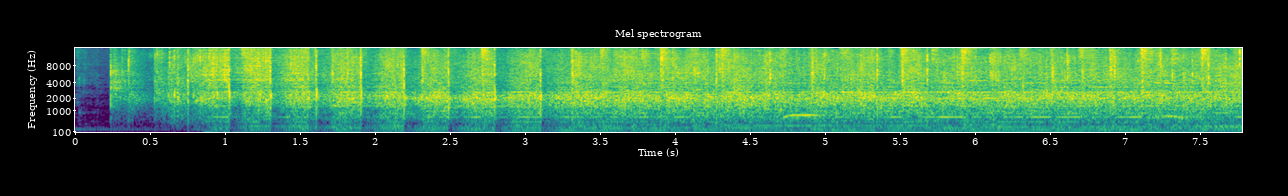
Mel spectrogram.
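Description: An audience applauds to welcome a speaker before his talk; the applause swells quickly after a brief quiet start, with dense overlapping claps that settle into a steady, loud roar of clapping lasting several seconds.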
